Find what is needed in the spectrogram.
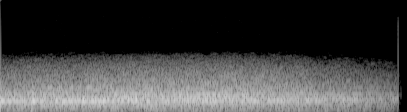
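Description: Title-sequence sound effect: a swelling electronic hum with one steady mid-low tone under a noisy wash, cutting off suddenly at the end.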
